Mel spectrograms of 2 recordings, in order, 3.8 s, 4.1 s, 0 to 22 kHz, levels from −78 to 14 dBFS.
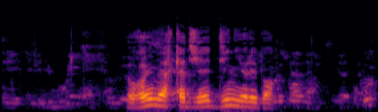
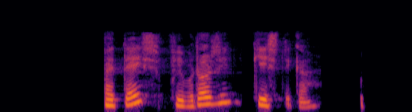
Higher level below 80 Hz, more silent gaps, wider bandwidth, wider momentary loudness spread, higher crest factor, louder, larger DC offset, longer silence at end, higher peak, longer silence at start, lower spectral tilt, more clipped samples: about the same, -66 dBFS vs -62 dBFS; second, none vs 2.44-2.53 s, 3.23-3.60 s; first, 9.6 kHz vs 8 kHz; about the same, 25 LU vs 24 LU; about the same, 18 dB vs 18 dB; first, -19 LUFS vs -22 LUFS; neither; second, 0.05 s vs 0.5 s; about the same, -4 dBFS vs -6 dBFS; first, 1.25 s vs 1.05 s; about the same, -5 dB/octave vs -5.5 dB/octave; neither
